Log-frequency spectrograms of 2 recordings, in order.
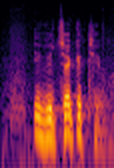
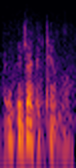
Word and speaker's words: executive: EX 발음이 강세에 따라 달라져요. execute, executive. 강세 빨간색 해놨습니다. executive.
